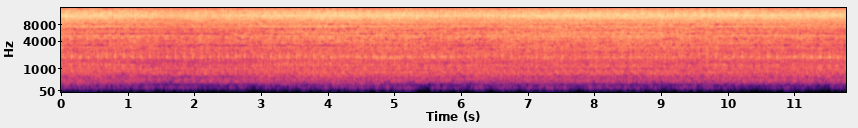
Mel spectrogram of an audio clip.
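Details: Toyota Camry 55 2AR-FE, warm engine at idle: fast, fairly even light knock, roughly four per second, over engine clatter; source unclear, dealer found nothing, rod knock ruled out, chain checked by owner.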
